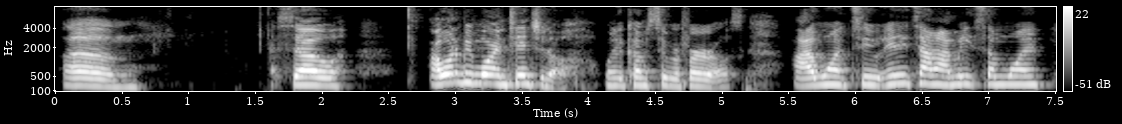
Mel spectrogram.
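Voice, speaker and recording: A woman's voice: fairly high pitch, normal speed, a little mellow. A woman vlogging casually as she plans her travel business marketing, thinking aloud with lots of fillers and restarts. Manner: hums to herself while working at the wall. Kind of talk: casual talking-to-camera planning vlog.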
